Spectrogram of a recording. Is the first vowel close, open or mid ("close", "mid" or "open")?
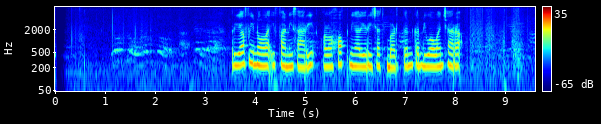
close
